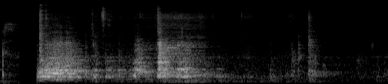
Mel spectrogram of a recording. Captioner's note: kiln opening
